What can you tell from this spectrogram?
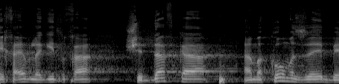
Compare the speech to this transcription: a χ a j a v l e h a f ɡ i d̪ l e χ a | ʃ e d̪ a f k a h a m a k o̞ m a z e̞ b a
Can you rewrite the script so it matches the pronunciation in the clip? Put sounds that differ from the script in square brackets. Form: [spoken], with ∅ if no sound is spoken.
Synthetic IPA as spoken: [i] χ a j a v l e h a [∅] ɡ i d̪ l e χ a | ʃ e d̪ a f k a h a m a k o̞ m a z e̞ b [e]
